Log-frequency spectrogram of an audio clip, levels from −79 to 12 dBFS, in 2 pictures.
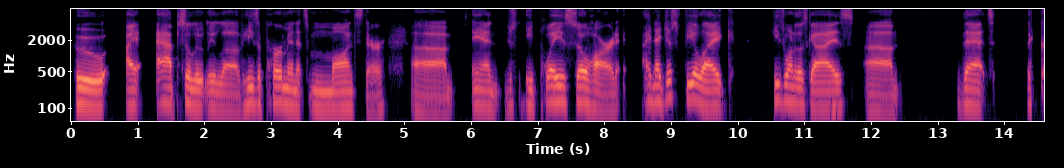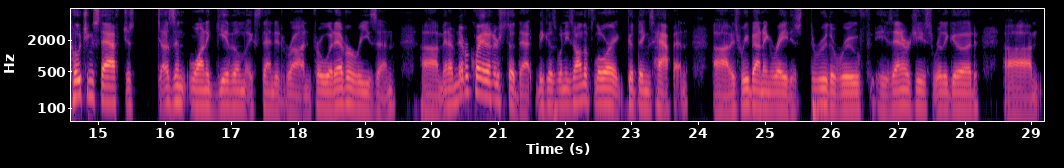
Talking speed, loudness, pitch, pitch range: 150 wpm, -21 LUFS, 115 Hz, 105-125 Hz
